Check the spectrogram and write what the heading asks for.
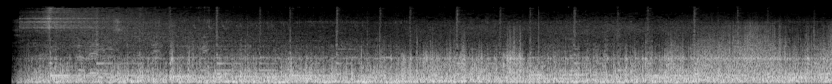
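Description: Motorcycle running steadily along a road, with heavy wind rushing over the microphone.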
